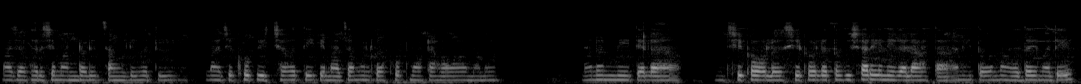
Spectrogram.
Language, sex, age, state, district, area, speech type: Marathi, female, 45-60, Maharashtra, Washim, rural, spontaneous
